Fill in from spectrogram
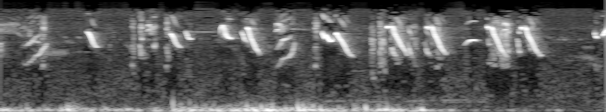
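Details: Saffron finches making noise: steady high, sharp chirps and squeaky notes in a quick string, over a low rumbling background hum.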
